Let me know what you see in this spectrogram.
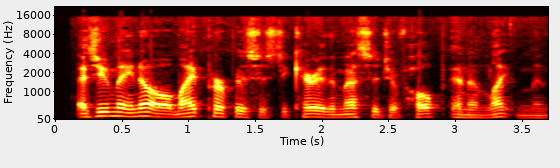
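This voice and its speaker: A normal speaking voice with ordinary pitch variation, heard against a quiet background. The pace is fairly quick. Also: man. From Canada. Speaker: podcast host. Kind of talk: podcast interview.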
